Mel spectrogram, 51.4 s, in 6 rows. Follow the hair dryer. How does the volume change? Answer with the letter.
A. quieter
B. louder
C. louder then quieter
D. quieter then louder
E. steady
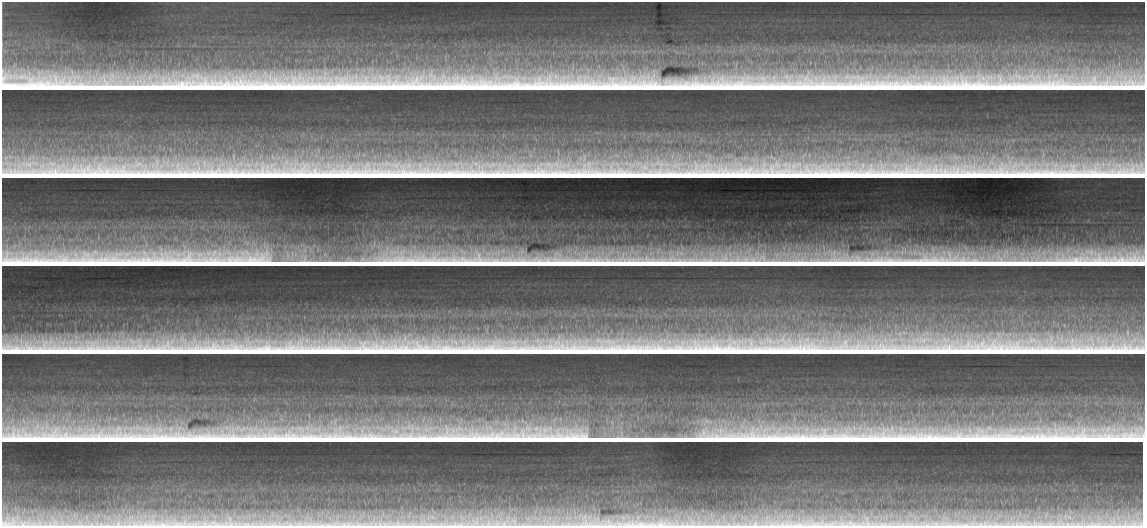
C.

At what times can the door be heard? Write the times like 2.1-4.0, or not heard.
19.1-20.0, 38.6-39.5.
